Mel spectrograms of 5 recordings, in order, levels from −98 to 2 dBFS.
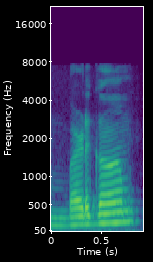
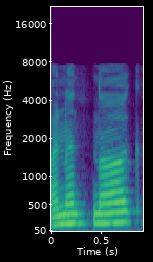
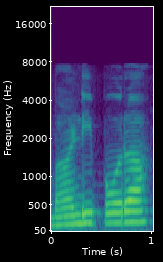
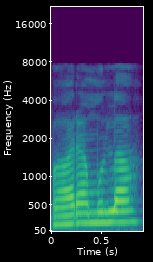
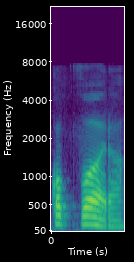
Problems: none marked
